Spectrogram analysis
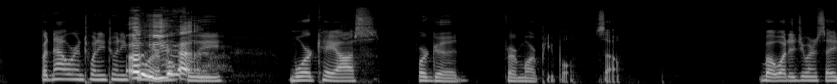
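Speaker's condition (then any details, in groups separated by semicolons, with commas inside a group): No condition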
